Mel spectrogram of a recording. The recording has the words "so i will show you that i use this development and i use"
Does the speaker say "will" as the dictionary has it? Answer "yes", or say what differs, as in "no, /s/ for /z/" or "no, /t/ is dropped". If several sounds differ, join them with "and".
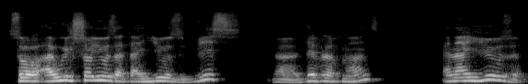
yes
